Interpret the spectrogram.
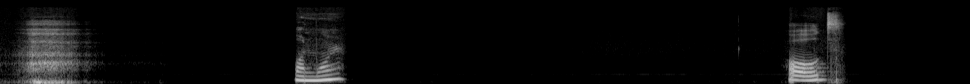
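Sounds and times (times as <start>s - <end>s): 
person breathing in and exhaling during a breathing exercise: 0.0s - 1.6s
speech: 3.0s - 3.5s, 7.9s - 8.5s.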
